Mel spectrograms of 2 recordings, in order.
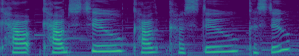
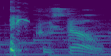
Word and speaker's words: Cousteau: Is it Coustu? Hold on. No, I can't continue on like that. I have to figure out what his name is. Cousteau. Oh, Cousteau. Okay.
